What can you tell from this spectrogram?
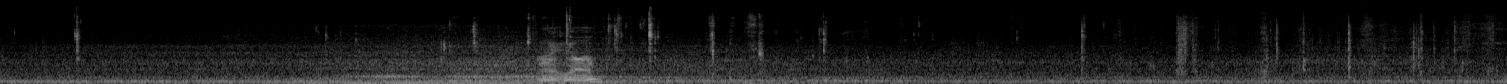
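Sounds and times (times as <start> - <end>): low hum in car cabin: 0.0 - 15.0
small handling noises: 10.1 - 15.0.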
